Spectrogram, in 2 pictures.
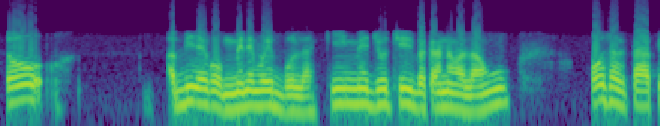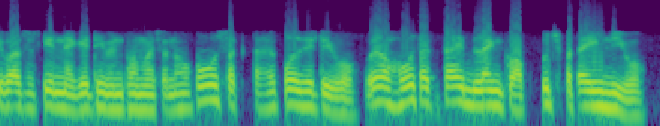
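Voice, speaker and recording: A man with an Indian accent giving an explanatory sales pitch over a recorded phone call, asking questions and mixing in English phrases. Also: fast, no room sound. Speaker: direct selling recruiter.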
